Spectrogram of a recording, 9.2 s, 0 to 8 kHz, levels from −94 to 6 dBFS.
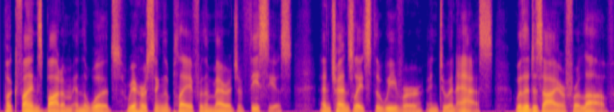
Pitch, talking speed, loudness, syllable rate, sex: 105 Hz, 170 wpm, -20 LUFS, 4.6 syllables/s, male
